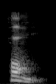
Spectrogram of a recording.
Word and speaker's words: 本: はい。じゃあ次。next。これは Hon. 本。 on, Okay. Inilah yang kata tadi dia bunyi macam NG lah. Hong.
